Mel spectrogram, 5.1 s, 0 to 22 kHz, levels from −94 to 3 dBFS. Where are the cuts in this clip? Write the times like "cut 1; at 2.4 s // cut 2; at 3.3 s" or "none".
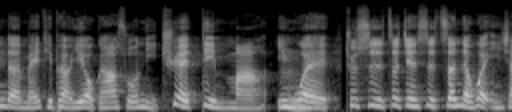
cut 1; at 3.4 s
